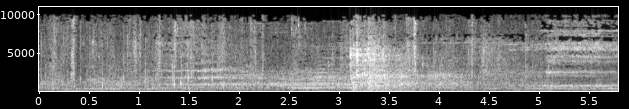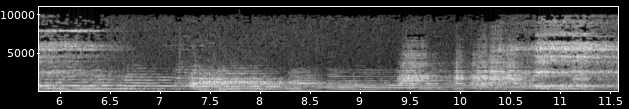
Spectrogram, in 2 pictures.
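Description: A heavy mechanical door grinds and slides open with a deep rumbling swell, followed by resonant, humming tones as it settles. It is fairly loud, with no talking.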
